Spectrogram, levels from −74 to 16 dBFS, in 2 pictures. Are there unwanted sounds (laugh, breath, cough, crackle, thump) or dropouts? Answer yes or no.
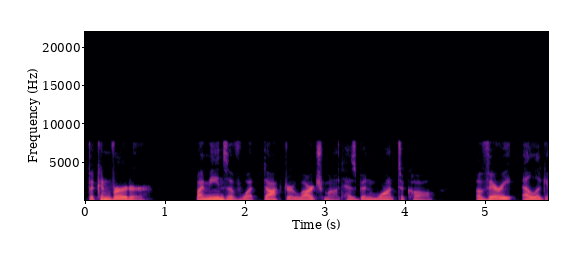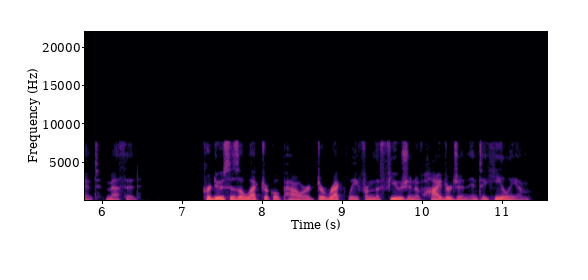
no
